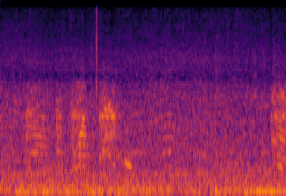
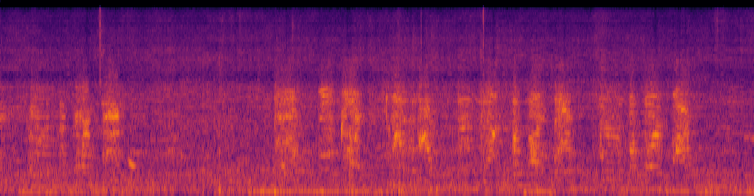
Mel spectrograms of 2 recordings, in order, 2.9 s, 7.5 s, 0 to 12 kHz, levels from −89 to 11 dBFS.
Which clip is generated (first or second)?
second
